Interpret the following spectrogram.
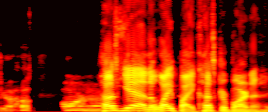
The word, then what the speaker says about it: Husqvarna: It's Husqvarna.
